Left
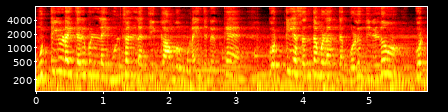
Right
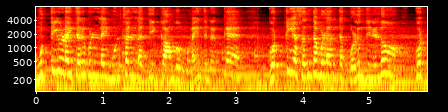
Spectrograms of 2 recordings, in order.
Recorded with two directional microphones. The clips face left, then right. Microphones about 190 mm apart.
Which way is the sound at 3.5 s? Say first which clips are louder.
Right 3 dB; 15° right (ahead or behind).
